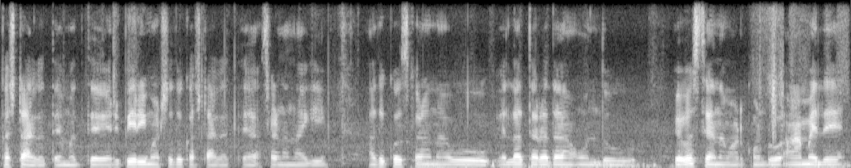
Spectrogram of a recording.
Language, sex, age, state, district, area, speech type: Kannada, male, 45-60, Karnataka, Davanagere, rural, spontaneous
